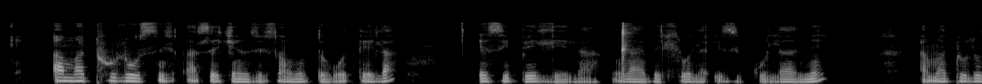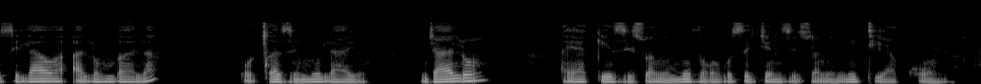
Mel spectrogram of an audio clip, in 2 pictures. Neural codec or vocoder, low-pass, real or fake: none; 7.2 kHz; real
